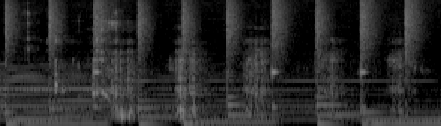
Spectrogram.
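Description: Background music with a steady beat under held notes.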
